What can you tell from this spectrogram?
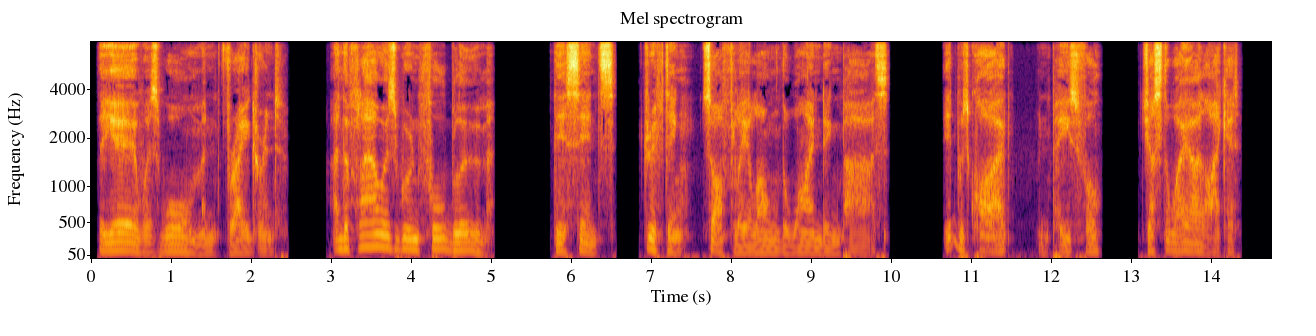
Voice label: Old Man Remembers

